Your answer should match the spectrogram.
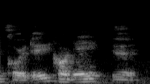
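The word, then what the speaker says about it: Cordae: I would like to see that because I was just watching YBN Cordone, I think his name is. Corday. Yeah. I said his name wrong.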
